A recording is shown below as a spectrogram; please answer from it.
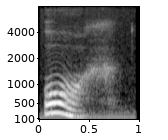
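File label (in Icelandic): "og", Icelandic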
